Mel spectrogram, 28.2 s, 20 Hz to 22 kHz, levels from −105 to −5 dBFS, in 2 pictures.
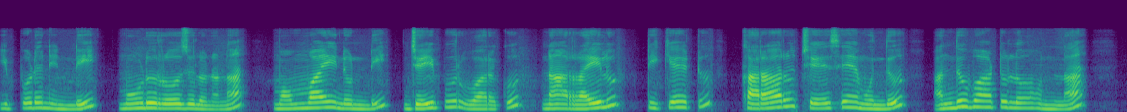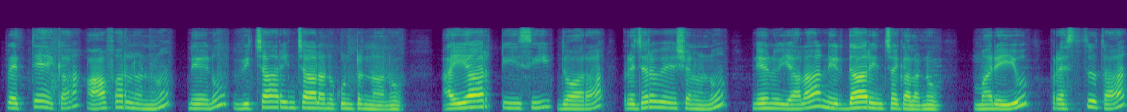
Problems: background sounds at intervals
